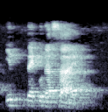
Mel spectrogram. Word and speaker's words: itte kudasai: Ingat ya, itte kudasai. Ditahan pengucapannya.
